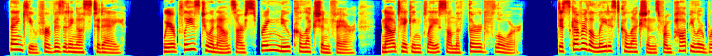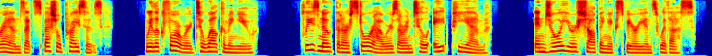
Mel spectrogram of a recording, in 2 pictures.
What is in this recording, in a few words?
Calm Woman Smooth Warm Polished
